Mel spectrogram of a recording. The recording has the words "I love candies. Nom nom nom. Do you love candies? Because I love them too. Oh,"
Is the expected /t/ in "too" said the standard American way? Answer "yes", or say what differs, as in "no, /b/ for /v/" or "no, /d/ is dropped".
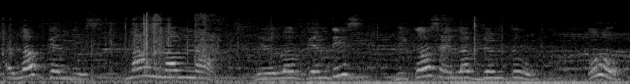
yes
